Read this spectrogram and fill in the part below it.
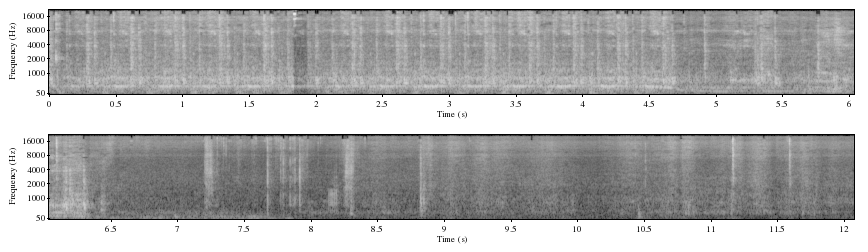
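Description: A sewing machine stitches a thick seam on a fabric welder's cap, running as a loud, steady mechanical hum for several seconds. It then stops, leaving quiet handling clicks and taps.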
